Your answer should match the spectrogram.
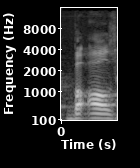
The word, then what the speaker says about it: Baal: Your dad has this altar to this false god named Baal, or Baal is how it's properly pronounced, but I've heard so many people say Baal that I'm going to use the two interchangeably, so sorry.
